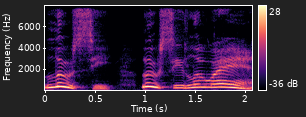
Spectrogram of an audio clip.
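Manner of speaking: put-on shrill, high, yelled old-soldier military voice. Retelling a man coming home and yelling for someone, in Frank's military captain voice. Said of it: "He got his cap'n voice on, his old military voice".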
